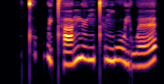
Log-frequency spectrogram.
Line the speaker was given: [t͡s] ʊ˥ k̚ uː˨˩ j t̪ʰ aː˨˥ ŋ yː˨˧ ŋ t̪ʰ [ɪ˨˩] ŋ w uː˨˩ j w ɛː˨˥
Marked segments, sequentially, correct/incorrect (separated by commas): incorrect, incorrect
